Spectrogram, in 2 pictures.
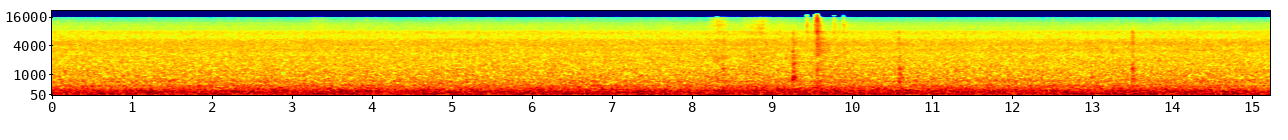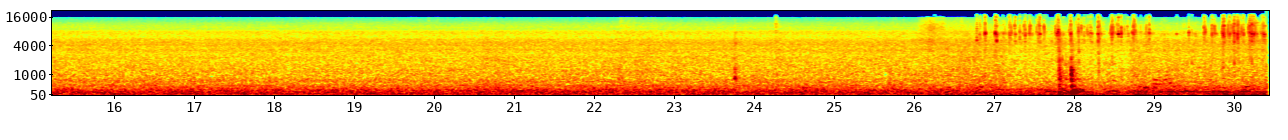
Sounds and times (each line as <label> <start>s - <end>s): Typing 26.5s - 30.4s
